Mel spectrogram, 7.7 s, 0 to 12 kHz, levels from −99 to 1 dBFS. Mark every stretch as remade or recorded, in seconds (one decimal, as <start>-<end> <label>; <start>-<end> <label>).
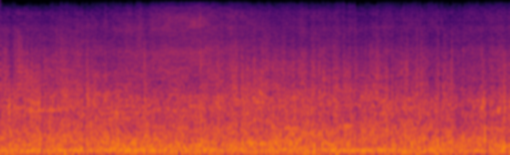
0.0-5.8 remade; 5.8-6.7 recorded; 6.7-7.7 remade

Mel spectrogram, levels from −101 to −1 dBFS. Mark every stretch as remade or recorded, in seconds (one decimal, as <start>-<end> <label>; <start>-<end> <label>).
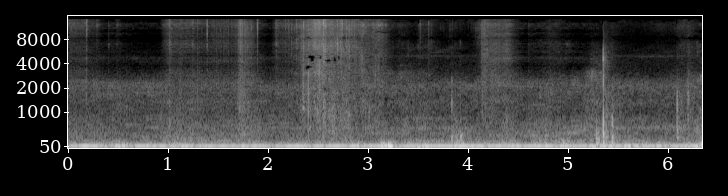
0.0-2.2 remade; 2.2-4.2 recorded; 4.2-5.3 remade; 5.3-6.3 recorded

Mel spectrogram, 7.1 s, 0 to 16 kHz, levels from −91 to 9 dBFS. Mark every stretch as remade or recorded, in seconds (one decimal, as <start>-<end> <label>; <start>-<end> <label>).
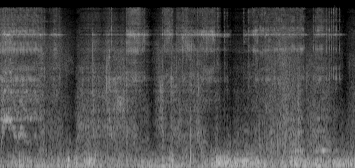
0.0-1.6 recorded; 1.6-5.1 remade; 5.1-7.1 recorded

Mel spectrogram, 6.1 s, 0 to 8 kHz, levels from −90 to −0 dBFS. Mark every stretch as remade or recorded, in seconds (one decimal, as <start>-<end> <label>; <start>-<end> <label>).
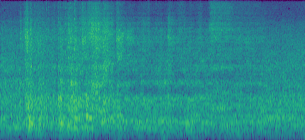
0.0-1.6 recorded; 1.6-5.3 remade; 5.3-6.1 recorded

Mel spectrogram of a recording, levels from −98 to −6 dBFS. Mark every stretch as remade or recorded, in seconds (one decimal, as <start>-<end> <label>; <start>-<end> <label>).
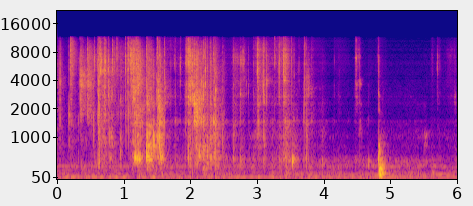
0.0-1.6 recorded; 1.6-2.0 remade; 2.0-2.5 recorded; 2.5-6.0 remade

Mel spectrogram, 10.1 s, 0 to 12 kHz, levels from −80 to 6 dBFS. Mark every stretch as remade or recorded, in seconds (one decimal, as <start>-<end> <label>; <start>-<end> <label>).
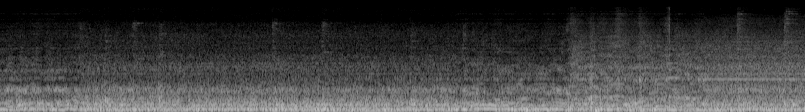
0.0-1.0 remade; 1.0-5.7 recorded; 5.7-8.8 remade; 8.8-10.1 recorded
